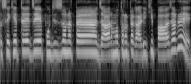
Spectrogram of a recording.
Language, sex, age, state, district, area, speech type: Bengali, female, 45-60, West Bengal, Bankura, urban, spontaneous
